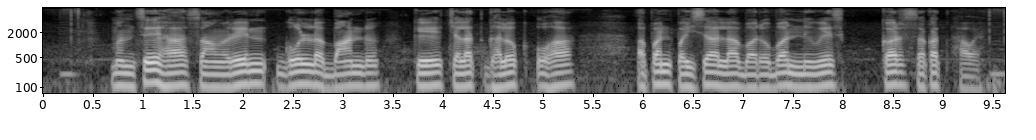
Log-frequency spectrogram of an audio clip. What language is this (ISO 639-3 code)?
hne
